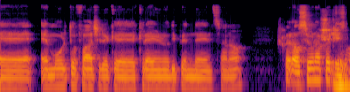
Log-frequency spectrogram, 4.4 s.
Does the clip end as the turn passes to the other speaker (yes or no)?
no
